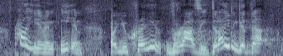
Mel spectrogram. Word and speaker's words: Zrazy: Of people may have never heard of, much less even probably even eaten a Ukrainian Razzi did I even get that pronounce right?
